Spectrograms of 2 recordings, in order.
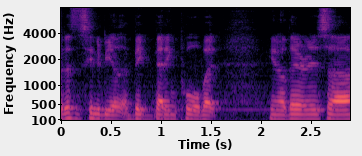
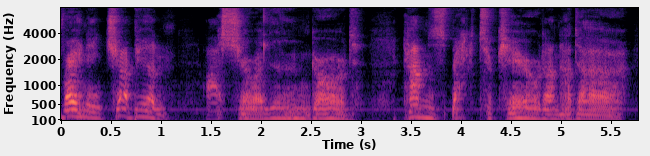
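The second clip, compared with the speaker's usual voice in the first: slow, drawn-out fight announcer voice; goblin arena announcer; slower than usual. Acted. Goblin announcer introduces the reigning champion to the crowd, drawn-out announcer voice. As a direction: stretch out each name like a ringside announcer. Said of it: "homemade megaphone or whatnot".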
